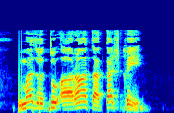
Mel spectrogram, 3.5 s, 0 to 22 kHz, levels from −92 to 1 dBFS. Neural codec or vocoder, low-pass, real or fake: none; 7.2 kHz; real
